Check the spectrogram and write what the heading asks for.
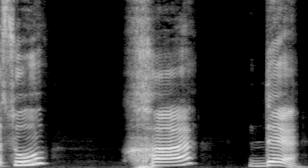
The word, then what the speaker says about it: सुखद: सा में छोटे ऊ की मात्रा सु। ख द, सुखद। कैसे पढ़ेंगे?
